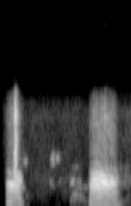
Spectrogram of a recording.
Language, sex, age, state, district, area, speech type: Odia, female, 60+, Odisha, Angul, rural, conversation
